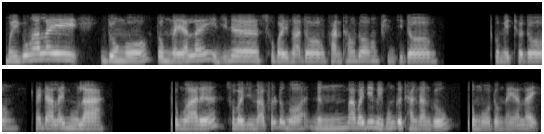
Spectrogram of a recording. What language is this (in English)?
Bodo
